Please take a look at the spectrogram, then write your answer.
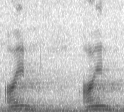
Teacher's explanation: huruf ain ini keluar dari tengah-tengah tenggorokan. Nah, suara dia itu dari tekanan lembut pita suara bagian tengah.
